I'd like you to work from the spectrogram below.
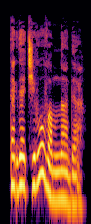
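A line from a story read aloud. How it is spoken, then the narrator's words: Tired question. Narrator (Russian): устало спросила Галя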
